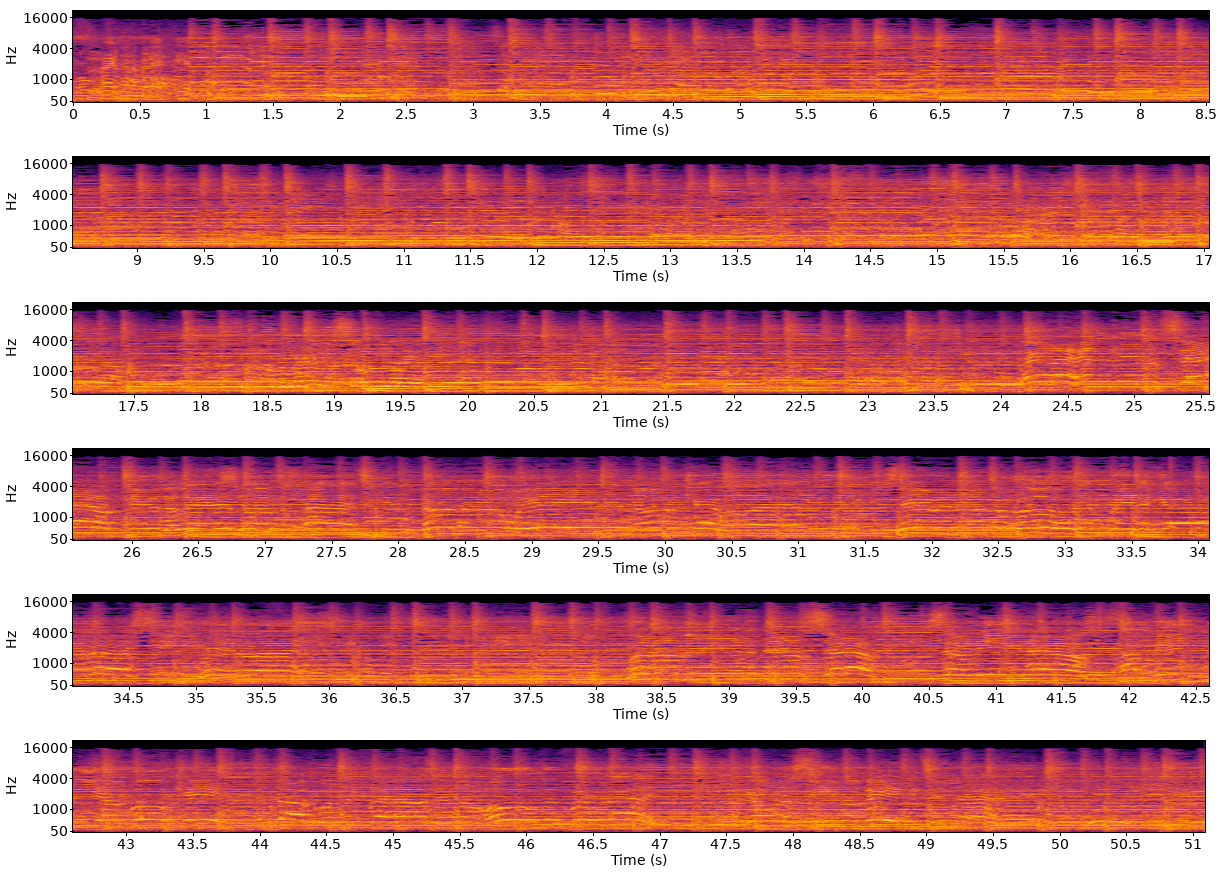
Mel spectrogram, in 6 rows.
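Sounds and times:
folk tune on fiddle and accordions: 0:00.1 - 0:51.0.

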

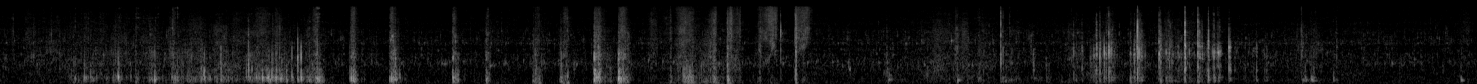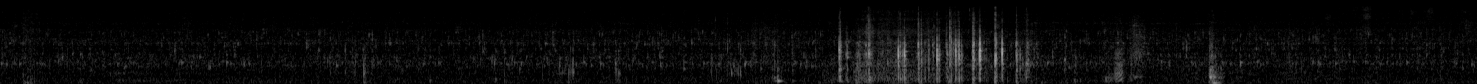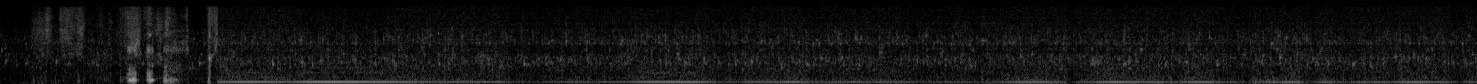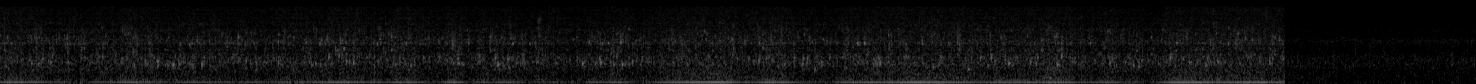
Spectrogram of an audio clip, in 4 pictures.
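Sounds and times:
creek trickling: 0:00.0 - 0:59.0
gear rustling in backpack: 0:00.7 - 0:04.6.

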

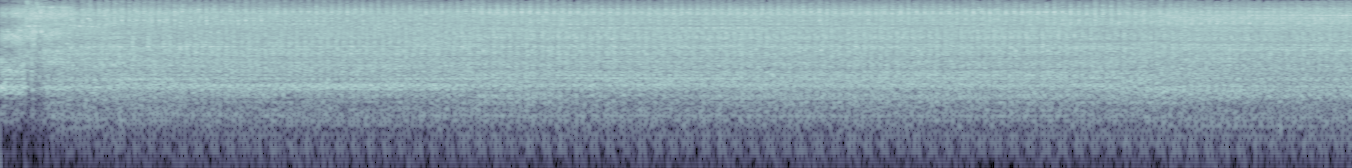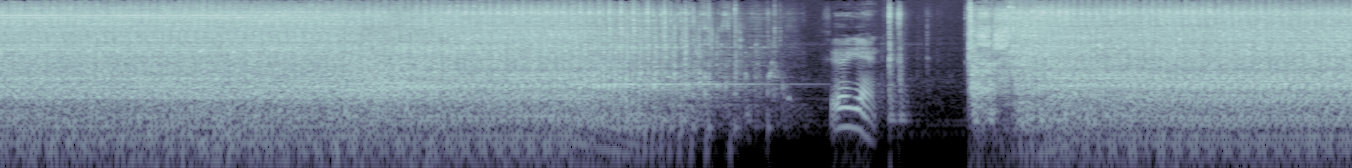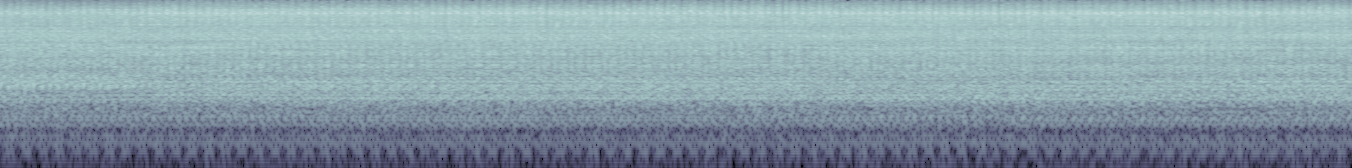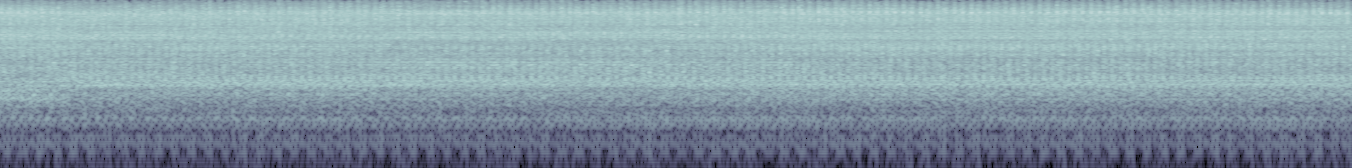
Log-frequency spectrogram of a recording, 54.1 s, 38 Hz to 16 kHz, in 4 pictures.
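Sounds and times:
riding mower engine running: 0:00.0 - 0:21.5, 0:23.2 - 0:54.0.

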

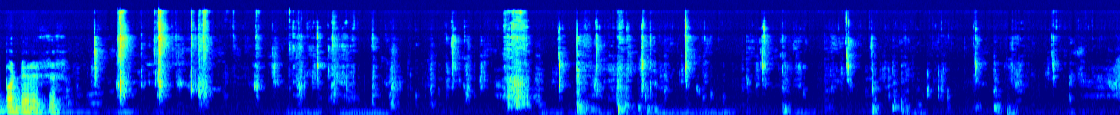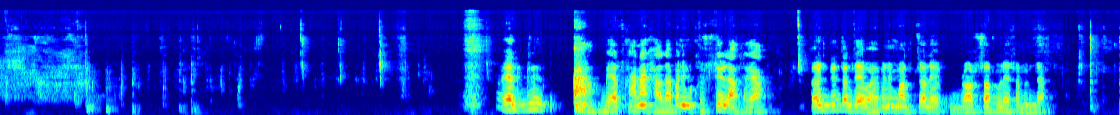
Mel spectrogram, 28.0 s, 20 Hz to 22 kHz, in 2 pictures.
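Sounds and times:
chewing with wet smacks and crunches: 0:00.8 - 0:20.2, 0:23.6 - 0:24.4, 0:27.0 - 0:28.0.

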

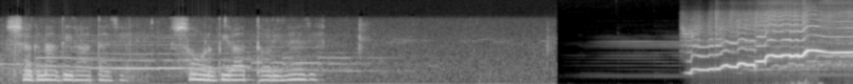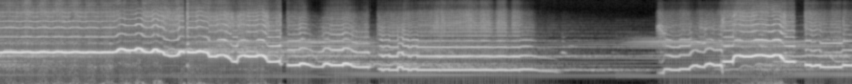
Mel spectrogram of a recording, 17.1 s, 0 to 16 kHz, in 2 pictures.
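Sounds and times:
slow solo melody over drone: 0:00.0 - 0:04.0.

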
